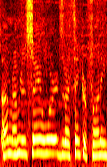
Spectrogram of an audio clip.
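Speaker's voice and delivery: put-on high, thin old-timer voice; old person voice. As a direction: keep up the old geezer bit. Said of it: "why am I doing an old person voice".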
